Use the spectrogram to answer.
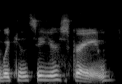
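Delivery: ordinary talk, nothing marked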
